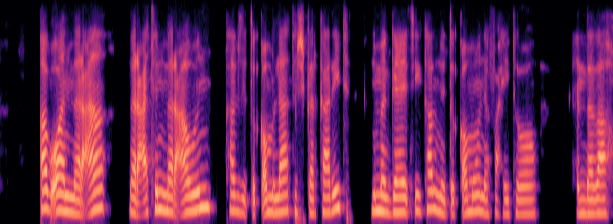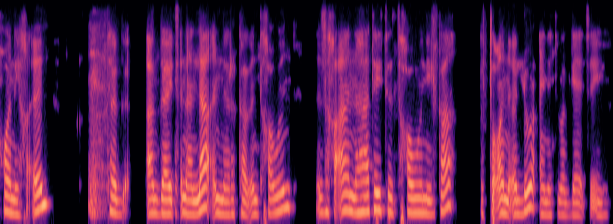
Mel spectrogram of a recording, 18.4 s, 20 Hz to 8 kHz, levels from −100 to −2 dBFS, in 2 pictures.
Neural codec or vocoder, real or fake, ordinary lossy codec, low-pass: autoencoder, 48 kHz, 128 numbers a frame, DAC-VAE, trained on Japanese speech; fake; Opus, 32 kbps; 7.2 kHz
